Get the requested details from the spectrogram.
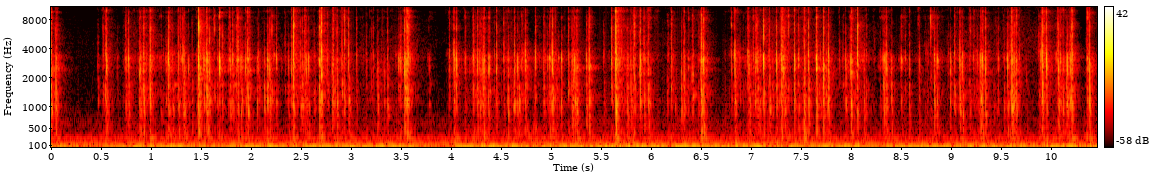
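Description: Fingertips type rapidly on a rainbow-lit RGB mechanical keyboard with plastic keycaps, producing a dense stream of sharp, bright clicks and clacks. The typing pauses briefly near the start and again around the four-second mark. A steady low hum sits underneath throughout.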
